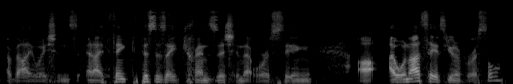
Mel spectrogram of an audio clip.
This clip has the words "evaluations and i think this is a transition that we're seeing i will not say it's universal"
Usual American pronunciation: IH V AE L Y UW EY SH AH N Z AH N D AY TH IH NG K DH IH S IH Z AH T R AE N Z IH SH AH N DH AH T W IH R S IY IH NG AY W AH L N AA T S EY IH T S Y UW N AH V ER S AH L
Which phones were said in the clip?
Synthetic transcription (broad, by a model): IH V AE L Y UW EY SH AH N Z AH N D AY TH IH NG K DH IH S IH Z AH T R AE N Z IH SH N DH AH T W IH R S IY IH NG AY W AH L N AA T S EY IH T S Y UW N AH V ER S L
